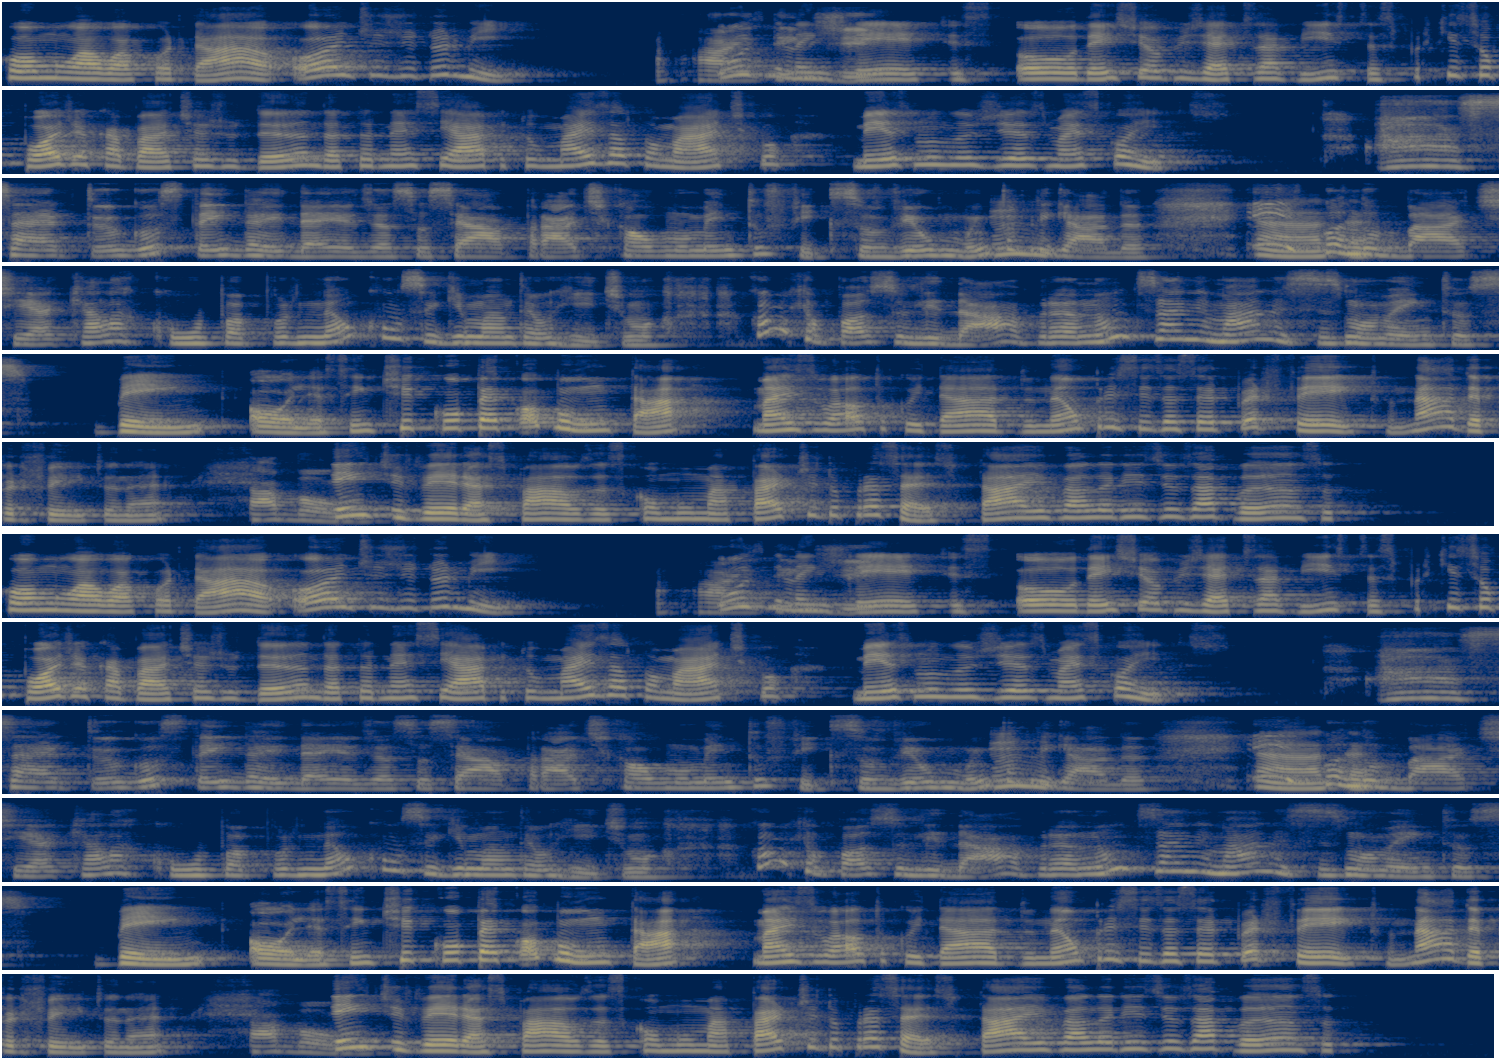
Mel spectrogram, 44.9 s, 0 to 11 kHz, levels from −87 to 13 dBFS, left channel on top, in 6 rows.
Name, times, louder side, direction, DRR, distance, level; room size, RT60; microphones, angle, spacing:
voice 1, 0.0-2.6 3.6-6.9 7.2-11.4 11.8-13.3 19.9-20.3 21.2-21.8 30.5-33.3 33.7-38.7 39.1-44.1, right 1 dB, 5° right, 10 dB, 1.1 m, -27 dB
voice 2, 3.5-4.4 14.1-30.1 38.7-39.2, left 3 dB, 40° left, 12 dB, 1.3 m, -33 dB
20.5 x 16.0 x 9.2 m, 0.70 s
head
